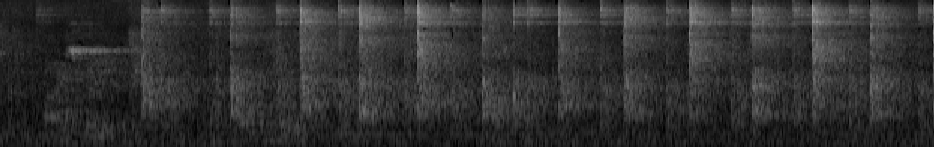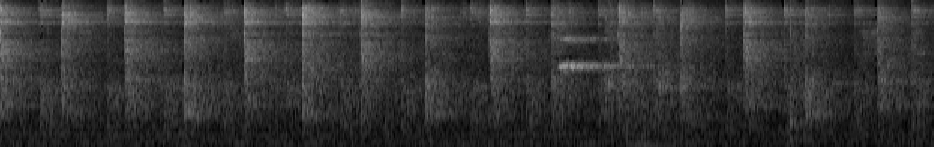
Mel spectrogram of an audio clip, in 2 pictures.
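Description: A ping-pong ball clicks back and forth rapidly between paddles and a table in an echoing hall.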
